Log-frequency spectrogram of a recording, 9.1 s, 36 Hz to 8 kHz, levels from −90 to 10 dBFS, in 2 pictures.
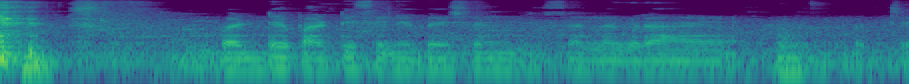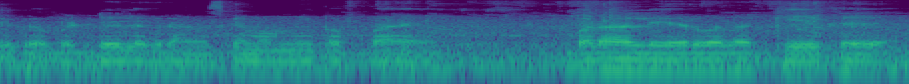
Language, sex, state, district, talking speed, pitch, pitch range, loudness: Hindi, male, Maharashtra, Mumbai Suburban, 145 wpm, 85 Hz, 80-90 Hz, -29 LUFS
